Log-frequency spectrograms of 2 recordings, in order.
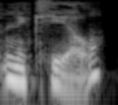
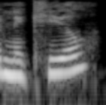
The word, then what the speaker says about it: Nikhil: The way the principal pronounces his new name is different from the way his parents say it. The second part of it longer, sounding like heel.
